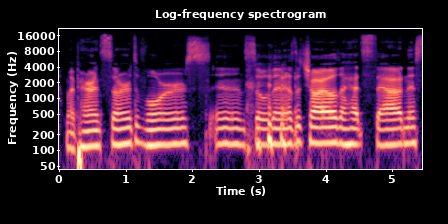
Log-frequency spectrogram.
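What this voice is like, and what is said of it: Exaggerated, thickening funny voice. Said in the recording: “he's degenerating into some sort of... putting out a funny voice... Ever-thickening funny voice.”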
